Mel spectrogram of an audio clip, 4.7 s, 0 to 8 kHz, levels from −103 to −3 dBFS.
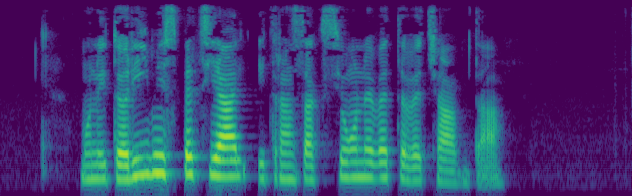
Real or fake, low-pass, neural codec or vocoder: real; 7.2 kHz; none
